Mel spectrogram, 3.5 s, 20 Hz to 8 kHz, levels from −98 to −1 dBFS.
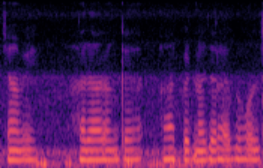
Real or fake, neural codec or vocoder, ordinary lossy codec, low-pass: real; none; none; none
